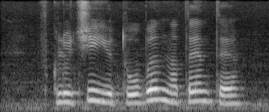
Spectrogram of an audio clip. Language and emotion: Russian, neutral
